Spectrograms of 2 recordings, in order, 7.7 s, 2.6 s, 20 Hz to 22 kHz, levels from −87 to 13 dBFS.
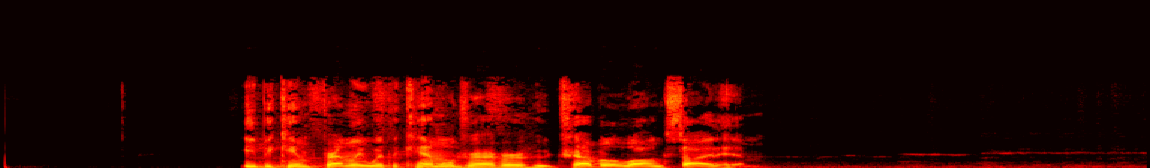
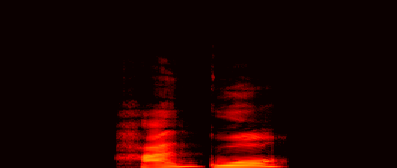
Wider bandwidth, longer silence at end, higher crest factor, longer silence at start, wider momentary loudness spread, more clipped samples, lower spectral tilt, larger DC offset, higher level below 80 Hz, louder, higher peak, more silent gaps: about the same, 12.5 kHz vs 12.5 kHz; first, 2.7 s vs 0.75 s; about the same, 20 dB vs 20 dB; first, 1.65 s vs 0.8 s; about the same, 6 LU vs 7 LU; neither; about the same, -5 dB/octave vs -5 dB/octave; neither; first, -64 dBFS vs -86 dBFS; first, -20 LUFS vs -28 LUFS; first, -4 dBFS vs -12 dBFS; neither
